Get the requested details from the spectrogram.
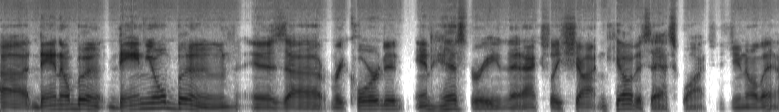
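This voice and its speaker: A man with a Southern US accent talks at a fairly slow pace with hardly any pauses, his fairly low pitch swinging very widely. His loudness rises and falls sharply, and the sound is dry and close with no echo. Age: 40s. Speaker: live stream host. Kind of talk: casual chat.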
